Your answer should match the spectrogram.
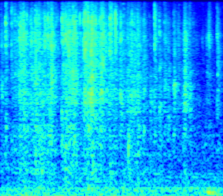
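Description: Soft rustling and light ticks of hands handling a paper sticker sheet and picking up bundles of seam-binding ribbon from a tabletop.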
